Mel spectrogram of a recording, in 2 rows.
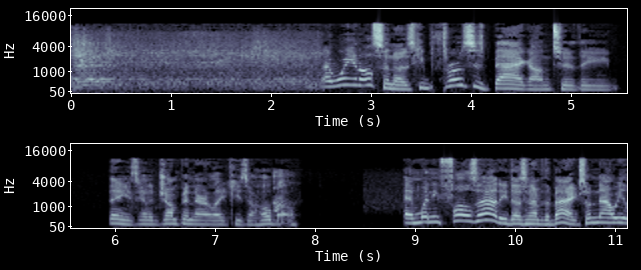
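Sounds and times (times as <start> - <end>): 
train rolling along the tracks: 0.0 - 2.6
speech: 2.5 - 7.9, 8.9 - 11.1.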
